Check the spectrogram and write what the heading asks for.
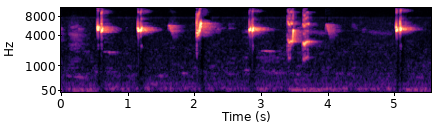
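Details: Olive-backed sunbird (kolibri ninja) singing full-filler song, used to train and lure other birds, recorded on an Android phone in Gresik, East Java: scattered sharp high chips and short buzzy notes about a second apart, with a faint low rumble below.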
